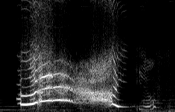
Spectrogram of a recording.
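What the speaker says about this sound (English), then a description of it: "They hear their mom send out a blood-curdling scream." A woman's blood-curdling scream, loud and high-pitched, held for about a second and a half before breaking off, followed by a brief fainter whimpering cry.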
